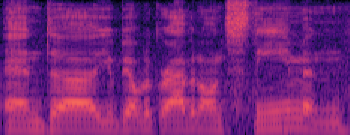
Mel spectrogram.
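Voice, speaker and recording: A man hosting a relaxed gameplay chat, easygoing and quick to laugh, stumbling over repeated words. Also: mid-range voice, a little hiss or hum. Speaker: host, community manager.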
